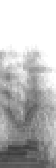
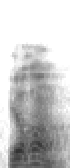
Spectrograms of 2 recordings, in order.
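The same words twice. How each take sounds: First: The name is said with English sounds. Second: The name is said with French sounds. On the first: "my first name you can say Laurent. That's fine" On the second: "how do you pronounce it in French?"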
